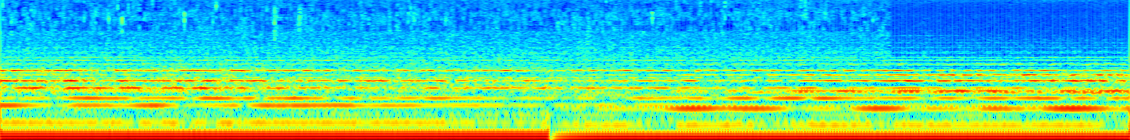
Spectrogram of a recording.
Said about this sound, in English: Go ahead and close your eyes, using your imagination to drift into the scenery of our waterfall.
